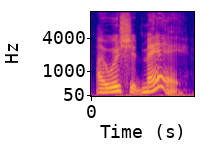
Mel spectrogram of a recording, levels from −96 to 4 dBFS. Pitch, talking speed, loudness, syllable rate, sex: 195 Hz, 235 wpm, -15 LUFS, 4.4 syllables/s, female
